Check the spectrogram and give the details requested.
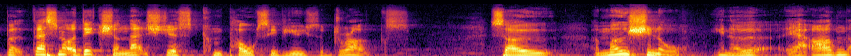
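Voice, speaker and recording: A man's voice: a little high, fairly bright tone, slightly rough. A middle-aged man from London with a London accent, sharing his story at a recovery meeting in a rambling, candid way, swearing freely and admitting he is nervous. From England. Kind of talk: personal share at a support meeting. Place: meeting room.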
